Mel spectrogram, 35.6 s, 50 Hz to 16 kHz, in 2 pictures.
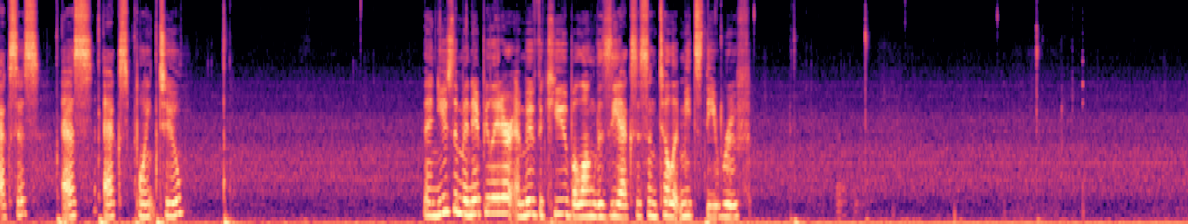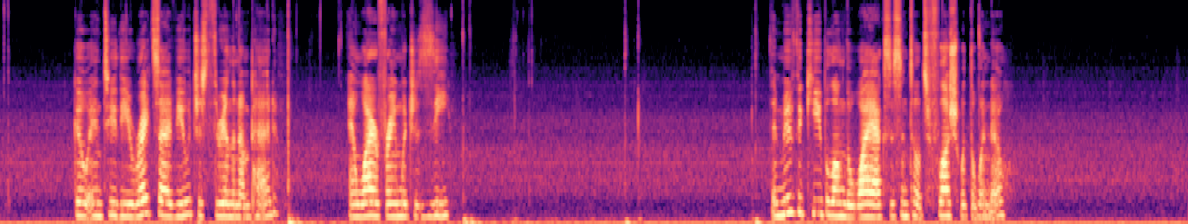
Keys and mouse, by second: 0.8 s, 12.9-21.3 drag, 22.1 KP_3, 24.7 z, 32.5-35.6 drag.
